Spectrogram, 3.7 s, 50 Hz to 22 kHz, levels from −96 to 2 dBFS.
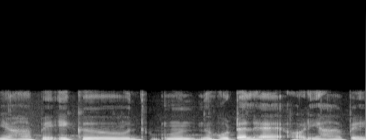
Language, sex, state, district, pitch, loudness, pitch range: Hindi, male, Bihar, West Champaran, 145 Hz, -19 LUFS, 140-155 Hz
